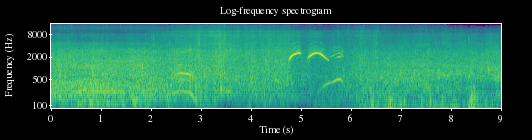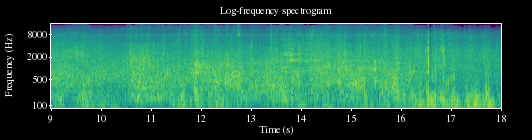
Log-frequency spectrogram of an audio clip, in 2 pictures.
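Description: Fast river water rushing and splashing around an inflatable paddleboard running a rapid, with wind buffeting the camera microphone. A short, high, sliding call about five seconds in is the loudest sound.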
